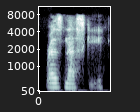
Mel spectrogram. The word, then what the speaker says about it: Wrzesniewski: that I use is I had an uncle who used to call me resneski so it rhymes with if that helps and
